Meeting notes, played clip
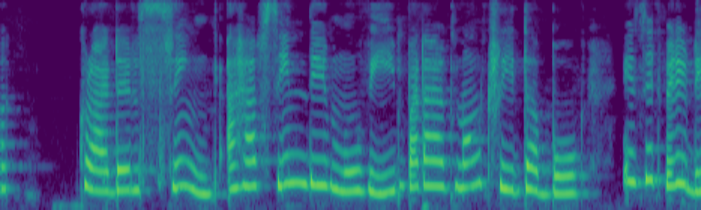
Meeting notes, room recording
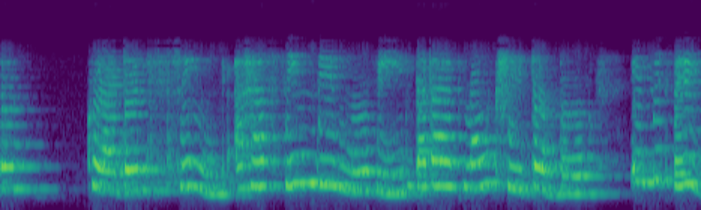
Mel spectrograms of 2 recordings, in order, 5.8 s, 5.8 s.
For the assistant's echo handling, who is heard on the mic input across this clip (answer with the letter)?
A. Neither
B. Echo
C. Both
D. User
B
